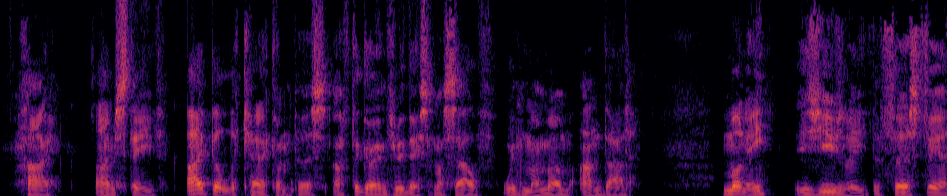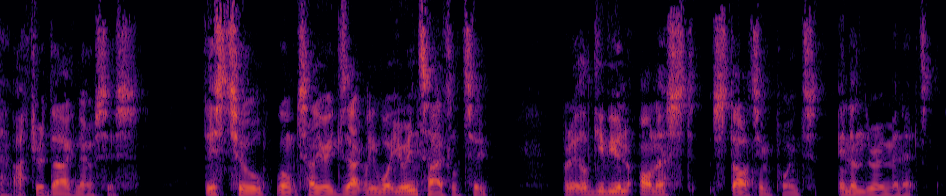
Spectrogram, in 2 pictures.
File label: voiceover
